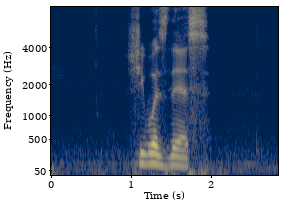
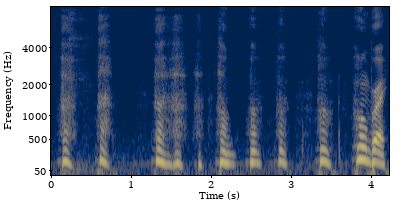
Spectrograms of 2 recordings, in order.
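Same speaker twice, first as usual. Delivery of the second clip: stuttering stuck sound; 3 semitones higher than usual. Retold or imitated. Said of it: "I legit go".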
